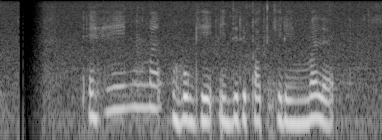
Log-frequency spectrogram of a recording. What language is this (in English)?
Sinhala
